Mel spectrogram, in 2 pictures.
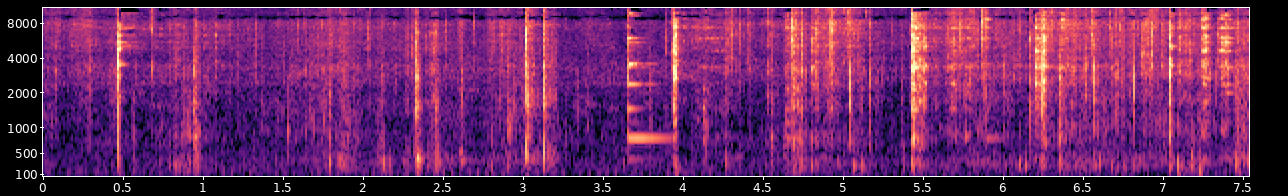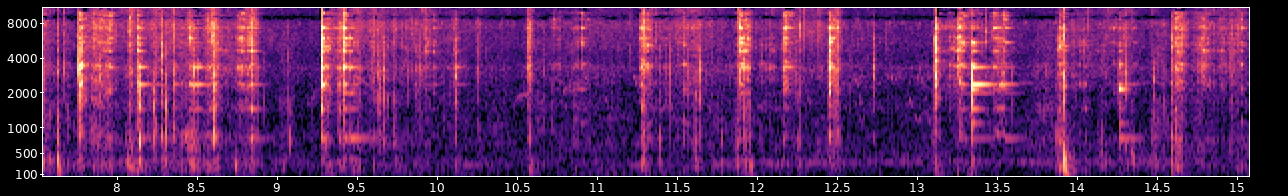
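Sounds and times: stones scraping and rattling: 0.0 - 15.0
metal blade striking rocks: 3.6 - 15.0.

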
